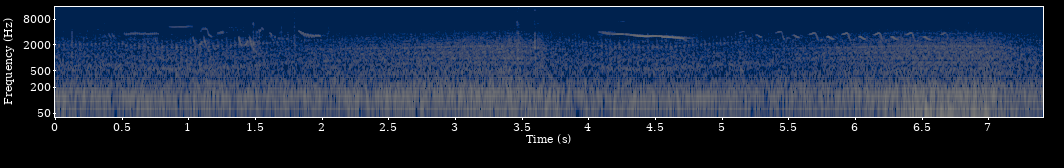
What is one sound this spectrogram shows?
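A tractor engine rumbles steadily as it drives slowly.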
